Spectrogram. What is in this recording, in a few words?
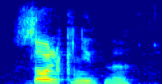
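"солькнитны", Komi, female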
